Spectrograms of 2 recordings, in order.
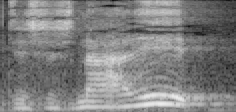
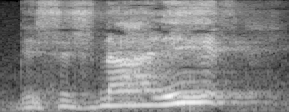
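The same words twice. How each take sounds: First: Said in the usual way. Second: Higher, louder and slow this time; emphatic repeat. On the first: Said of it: "I was like". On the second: Shown as a demonstration. Repeating it to the crowd, higher and louder. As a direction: say "This is not it." slowly with weight on "it".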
